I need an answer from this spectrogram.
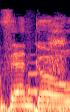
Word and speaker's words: Van Gogh: No, we pronounce it as Van Gogh, but the Dutch painter, Van Gogh.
